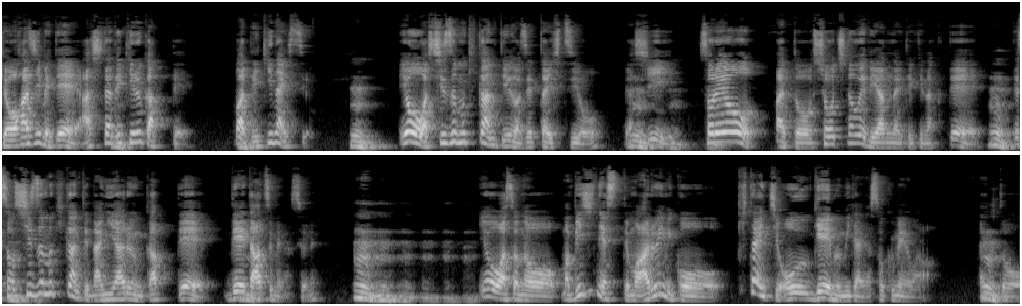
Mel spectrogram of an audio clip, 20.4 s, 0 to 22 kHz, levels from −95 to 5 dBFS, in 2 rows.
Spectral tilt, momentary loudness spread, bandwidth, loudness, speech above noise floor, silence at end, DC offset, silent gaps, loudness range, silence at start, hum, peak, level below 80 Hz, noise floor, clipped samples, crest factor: -3.5 dB/octave; 15 LU; 15 kHz; -25 LUFS; 21 dB; 0 s; under 0.1%; none; 3 LU; 0 s; none; -6 dBFS; -66 dBFS; -45 dBFS; under 0.1%; 18 dB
